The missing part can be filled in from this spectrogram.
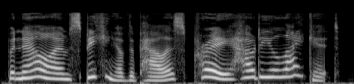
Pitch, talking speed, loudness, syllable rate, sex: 275 Hz, 235 wpm, -16 LUFS, 5.3 syllables/s, female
